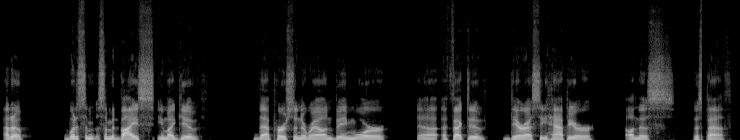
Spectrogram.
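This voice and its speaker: A male podcast host talks conversationally with a nasal, stuffed-up voice at a middling pitch. The sound is dry and close as he leads the interview. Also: measured pace, no room sound. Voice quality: nasal, congested. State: congested after illness.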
